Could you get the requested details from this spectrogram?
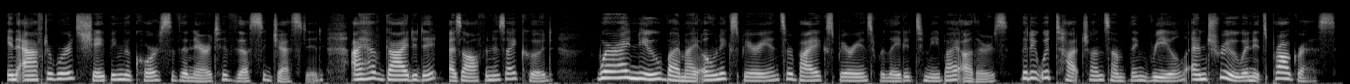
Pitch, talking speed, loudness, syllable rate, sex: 200 Hz, 205 wpm, -19 LUFS, 5.6 syllables/s, female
